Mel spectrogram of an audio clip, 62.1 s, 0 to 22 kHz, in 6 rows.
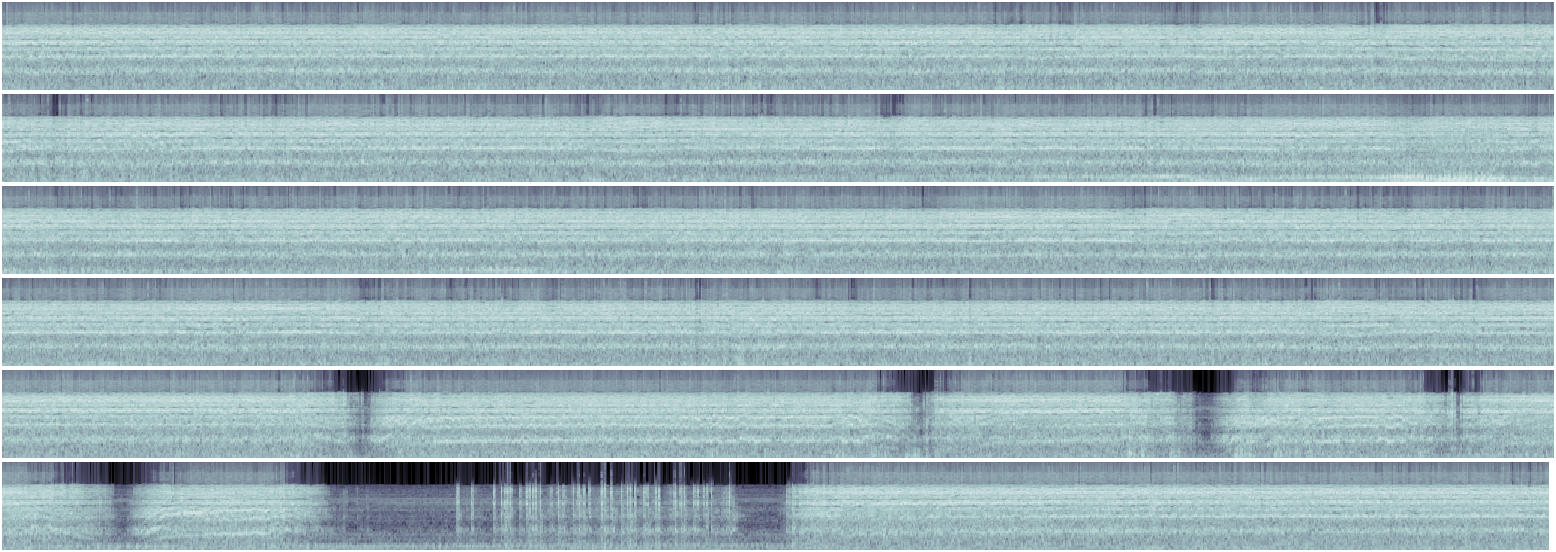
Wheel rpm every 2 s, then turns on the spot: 230, 230, 230, 230, 220, 220, 230, 230, 230, 220, 230, 230, 230, 230, 230, 230, 220, 230, 230, 230, 220, 160, 190, 160, 110, 130, 90, 10, 90, 220, 230.
50-52 54-56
